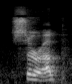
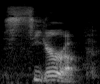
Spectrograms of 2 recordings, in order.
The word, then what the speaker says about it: syrup: I hate that mayonnaise syrup syrup maple syrup is a big thing where I'm from but when people say see Europe syrup like over pronounce the Y oh it just makes my skin crawl pajamas caught naturally aluminum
